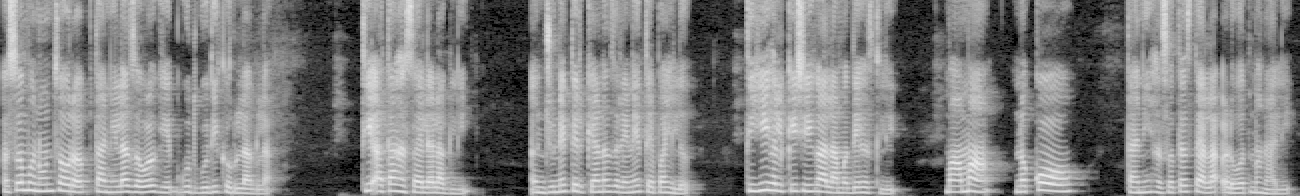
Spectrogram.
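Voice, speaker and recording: A woman reads a story aloud in a fairly high voice. She narrates at a steady pace and lifts her voice a little when the characters speak. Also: moderate pace.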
